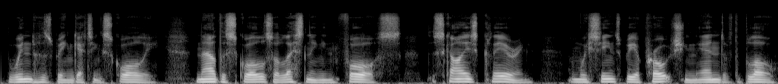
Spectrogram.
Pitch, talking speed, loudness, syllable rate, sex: 110 Hz, 215 wpm, -18 LUFS, 5.5 syllables/s, male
